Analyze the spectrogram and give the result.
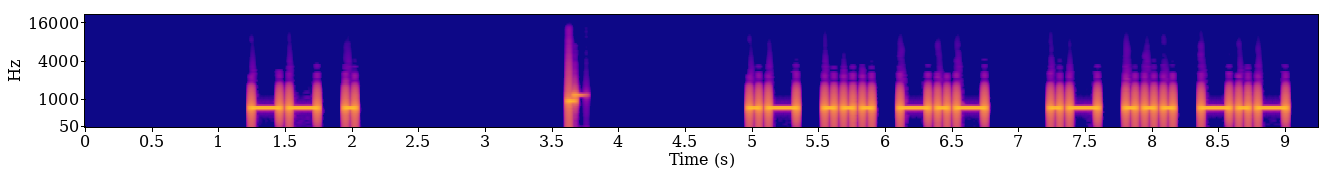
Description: Morse code, heard as a keyed tone, about 17 wpm, 700 Hz. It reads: ME ASK ASK
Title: Top 200 Words Repeated 17wpm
